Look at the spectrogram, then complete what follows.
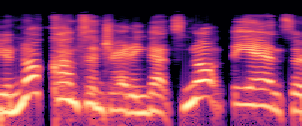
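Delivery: frustrated scolding.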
